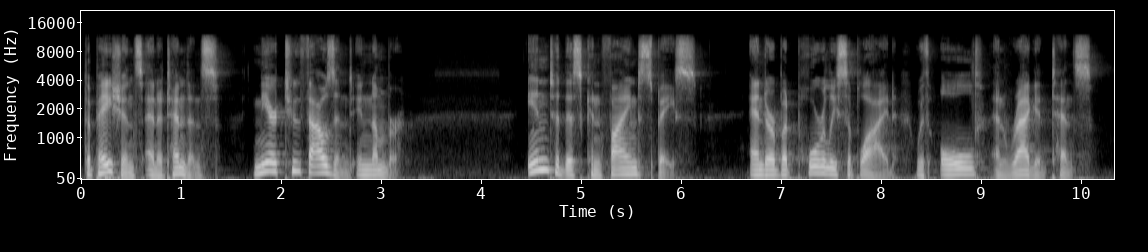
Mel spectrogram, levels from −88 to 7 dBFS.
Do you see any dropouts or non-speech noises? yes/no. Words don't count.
no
